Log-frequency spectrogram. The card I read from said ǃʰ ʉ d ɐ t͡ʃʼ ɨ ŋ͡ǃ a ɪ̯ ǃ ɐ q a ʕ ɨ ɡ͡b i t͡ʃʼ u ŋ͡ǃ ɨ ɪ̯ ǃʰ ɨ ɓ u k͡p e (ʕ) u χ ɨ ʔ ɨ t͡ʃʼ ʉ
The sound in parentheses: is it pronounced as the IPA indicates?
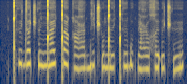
yes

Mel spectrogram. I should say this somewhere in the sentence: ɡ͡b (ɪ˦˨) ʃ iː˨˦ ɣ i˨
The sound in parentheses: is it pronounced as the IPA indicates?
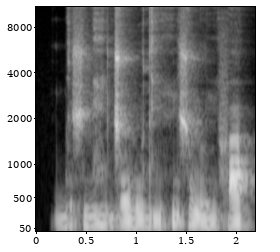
no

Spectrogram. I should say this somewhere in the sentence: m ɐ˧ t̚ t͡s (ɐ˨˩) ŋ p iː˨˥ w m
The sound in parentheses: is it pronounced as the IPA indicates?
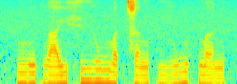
no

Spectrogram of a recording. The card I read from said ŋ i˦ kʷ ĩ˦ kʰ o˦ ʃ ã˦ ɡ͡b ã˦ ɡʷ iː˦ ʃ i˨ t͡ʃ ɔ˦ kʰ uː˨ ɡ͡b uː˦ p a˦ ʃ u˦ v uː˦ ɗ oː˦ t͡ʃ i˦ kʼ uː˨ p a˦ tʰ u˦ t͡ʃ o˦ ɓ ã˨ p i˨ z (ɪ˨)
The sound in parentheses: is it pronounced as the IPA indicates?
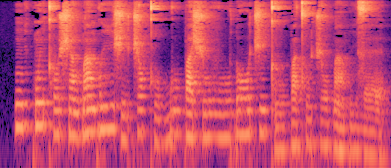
no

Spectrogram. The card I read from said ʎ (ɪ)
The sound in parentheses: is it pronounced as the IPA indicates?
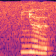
no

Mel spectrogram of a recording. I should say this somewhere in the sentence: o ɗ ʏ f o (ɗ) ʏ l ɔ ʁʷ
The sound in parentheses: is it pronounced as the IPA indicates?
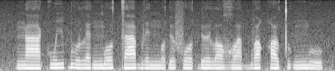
yes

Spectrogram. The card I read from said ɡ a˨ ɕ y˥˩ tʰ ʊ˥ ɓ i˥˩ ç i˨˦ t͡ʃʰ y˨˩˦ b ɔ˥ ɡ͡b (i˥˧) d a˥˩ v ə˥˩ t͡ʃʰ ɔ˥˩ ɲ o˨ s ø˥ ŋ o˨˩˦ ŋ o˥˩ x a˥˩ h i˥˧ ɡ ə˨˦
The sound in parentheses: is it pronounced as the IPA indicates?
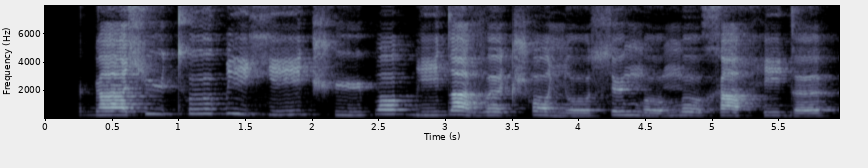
no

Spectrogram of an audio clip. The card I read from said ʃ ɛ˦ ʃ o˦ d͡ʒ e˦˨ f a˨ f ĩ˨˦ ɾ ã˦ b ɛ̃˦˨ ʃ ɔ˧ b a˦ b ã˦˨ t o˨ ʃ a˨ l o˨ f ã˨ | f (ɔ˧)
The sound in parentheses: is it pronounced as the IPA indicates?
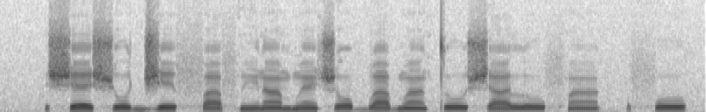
no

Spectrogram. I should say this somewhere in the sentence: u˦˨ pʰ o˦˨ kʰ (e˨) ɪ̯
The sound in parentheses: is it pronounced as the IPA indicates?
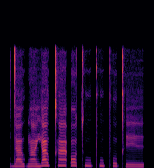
yes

